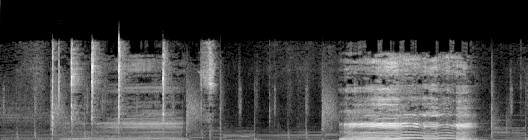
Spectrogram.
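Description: A person imitates a cow with two drawn-out, moaning moos, the second louder and higher, over a faint rhythmic background.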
